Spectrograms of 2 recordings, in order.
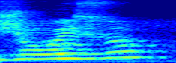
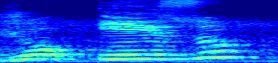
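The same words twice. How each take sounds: First: The u and i blend into one syllable. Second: The i forms its own stressed syllable. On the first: "se fosse juízo, ditongo" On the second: "hiato, porque o i está sozinho"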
